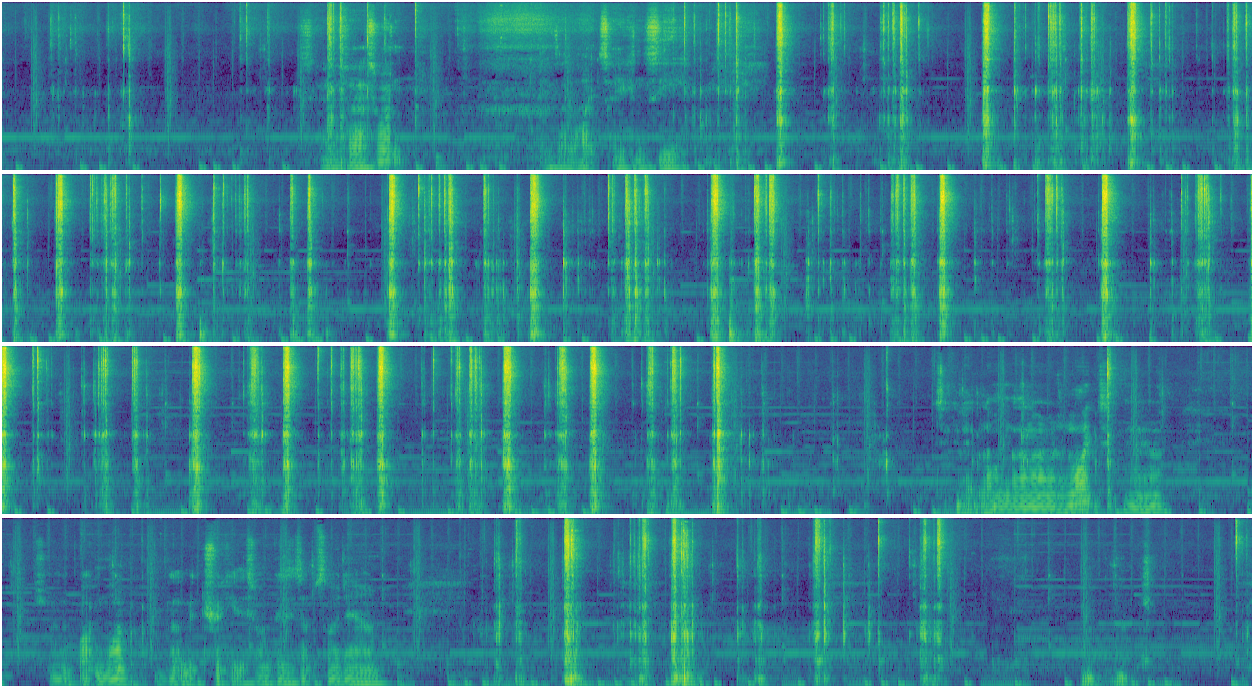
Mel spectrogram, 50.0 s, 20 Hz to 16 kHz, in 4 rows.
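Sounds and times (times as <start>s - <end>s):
lock pick clicking in lock: 0.5s - 1.4s, 6.8s - 15.8s, 16.4s - 32.7s, 42.4s - 47.0s.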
